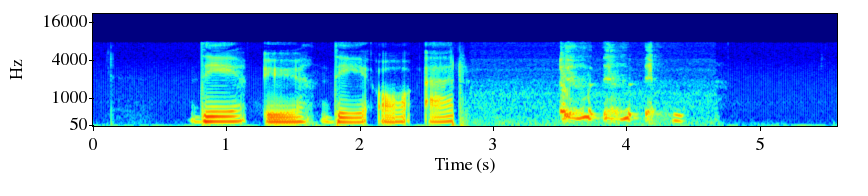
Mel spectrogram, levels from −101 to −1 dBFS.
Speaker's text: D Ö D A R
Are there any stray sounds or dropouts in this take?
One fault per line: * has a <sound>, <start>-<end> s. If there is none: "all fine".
* has a cough, 3.5-4.5 s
